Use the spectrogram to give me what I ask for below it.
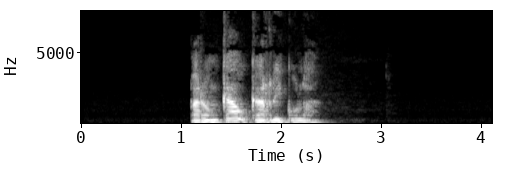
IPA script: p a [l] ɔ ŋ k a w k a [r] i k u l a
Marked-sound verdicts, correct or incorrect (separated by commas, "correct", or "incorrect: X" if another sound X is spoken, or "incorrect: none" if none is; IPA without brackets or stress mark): incorrect: ɾ, correct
